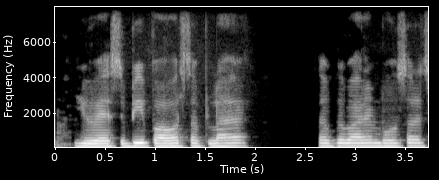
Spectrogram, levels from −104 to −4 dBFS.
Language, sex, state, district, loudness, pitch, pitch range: Hindi, male, Bihar, Supaul, -16 LUFS, 160 Hz, 155-165 Hz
